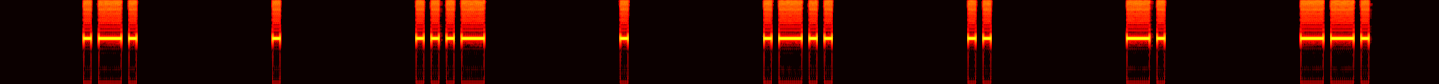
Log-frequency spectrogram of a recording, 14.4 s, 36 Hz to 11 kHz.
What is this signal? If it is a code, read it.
Morse code, heard as a keyed tone, about 16 wpm, spaced as for 5 wpm, 800 Hz. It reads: REVELING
